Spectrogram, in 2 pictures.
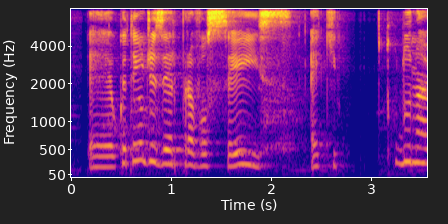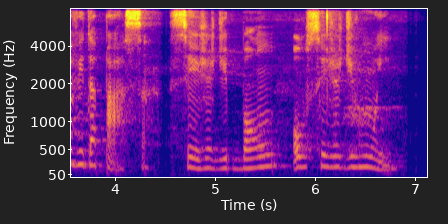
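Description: A woman speaks fairly slowly in a normal speaking voice. Her pitch sits in the middle range and varies in an ordinary way. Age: 30s. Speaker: podcaster. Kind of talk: casual monologue.

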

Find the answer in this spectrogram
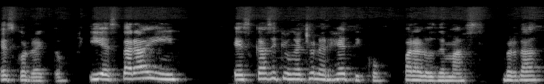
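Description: A woman with a somewhat breathy, fairly high voice speaks at a fairly slow pace, using ordinary pitch variation and very even loudness. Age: 40s. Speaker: podcast co-host, journalist. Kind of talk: casual chat.

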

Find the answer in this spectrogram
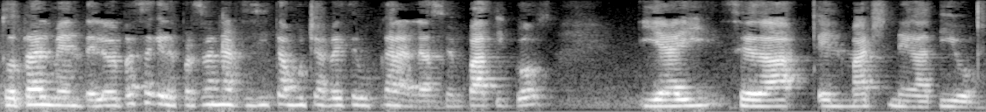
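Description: A woman with a Rioplatense accent, medium pitch, moderate pace and fairly even intonation. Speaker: podcast host. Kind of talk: casual chat. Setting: video livestream.

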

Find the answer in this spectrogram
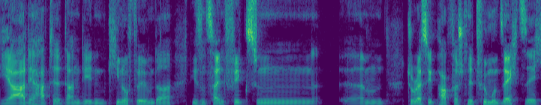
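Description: On a very clean recording with a silent background, a man speaks very slowly in a monotone, flat way, with long, frequent pauses. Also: medium pitch for a man. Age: 40s. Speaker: podcast host. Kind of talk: casual chat. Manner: halting.

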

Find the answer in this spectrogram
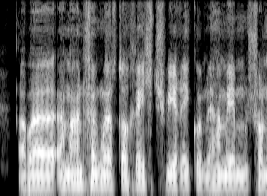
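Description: Recorded very clean against a silent background, a man speaks at a very fast pace in a dry, close sound with no echo. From Austria. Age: 20s. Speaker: volunteer returned from abroad. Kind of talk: interview. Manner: halting, many fillers.

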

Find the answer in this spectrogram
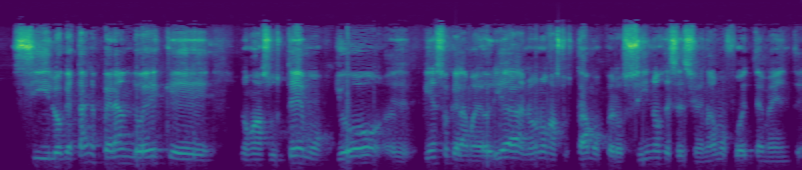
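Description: A man speaks at a moderate pace. He barely pauses at all. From Cuba. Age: 40s. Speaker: jurist, podcast co-host. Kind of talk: conversational debate.

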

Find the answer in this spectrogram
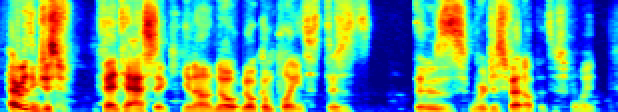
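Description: Here is an ordinary speaking voice from a man, fairly high in pitch with lively intonation. He keeps a moderate pace, and the sound is dry and close with no echo. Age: 20s. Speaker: gaming streamer and podcast host. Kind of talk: solo casual update monologue.

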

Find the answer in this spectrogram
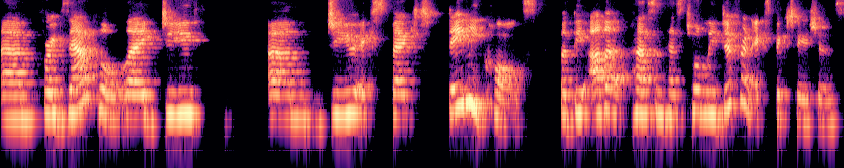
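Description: Here a woman speaks in a German accent. Her pitch is high and her pace is moderate. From Germany, Hamburg. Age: 20s. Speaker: lawyer and small business owner. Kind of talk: casual chat.

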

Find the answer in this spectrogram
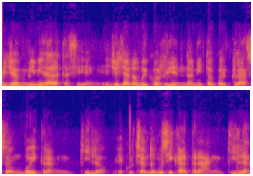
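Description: A man speaks at a moderate pace and medium pitch, with hardly any pauses. He has a plain, everyday voice with lively intonation. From Andalusia (Cádiz). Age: 50s. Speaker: teacher and podcast co-host. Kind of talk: casual chat. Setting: online audio room.

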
